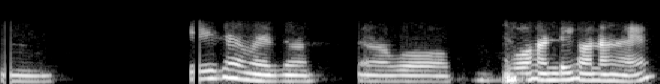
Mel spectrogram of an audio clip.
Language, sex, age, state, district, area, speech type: Urdu, female, 18-30, Telangana, Hyderabad, urban, conversation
